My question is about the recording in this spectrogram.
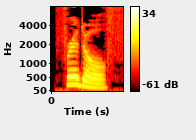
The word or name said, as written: fridolf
